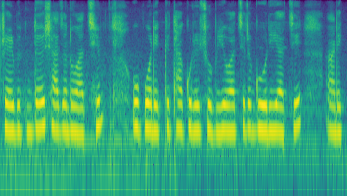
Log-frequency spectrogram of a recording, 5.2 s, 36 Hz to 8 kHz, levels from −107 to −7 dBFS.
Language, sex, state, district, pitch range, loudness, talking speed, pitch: Bengali, female, Tripura, West Tripura, 215-230 Hz, -17 LUFS, 150 wpm, 220 Hz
